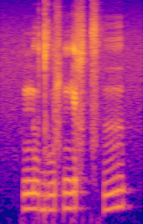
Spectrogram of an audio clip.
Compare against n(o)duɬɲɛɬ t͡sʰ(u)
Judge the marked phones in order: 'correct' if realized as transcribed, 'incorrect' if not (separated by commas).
incorrect, incorrect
